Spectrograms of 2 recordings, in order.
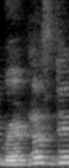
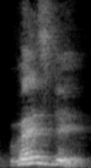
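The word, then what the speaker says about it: Wednesday: बोलेंगे बताइए, today is, इसको हम लोग बोलते हैं वेडनेसडे। कभी भी वेडनेसडे नहीं बोलेंगे, that is incorrect, that is incorrect pronunciation of वेडनेसडे, इट इज वेडनेसडे।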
